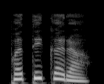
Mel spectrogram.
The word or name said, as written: ಪದಗಾರ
